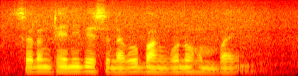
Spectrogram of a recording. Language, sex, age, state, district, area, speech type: Bodo, male, 18-30, Assam, Udalguri, rural, spontaneous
